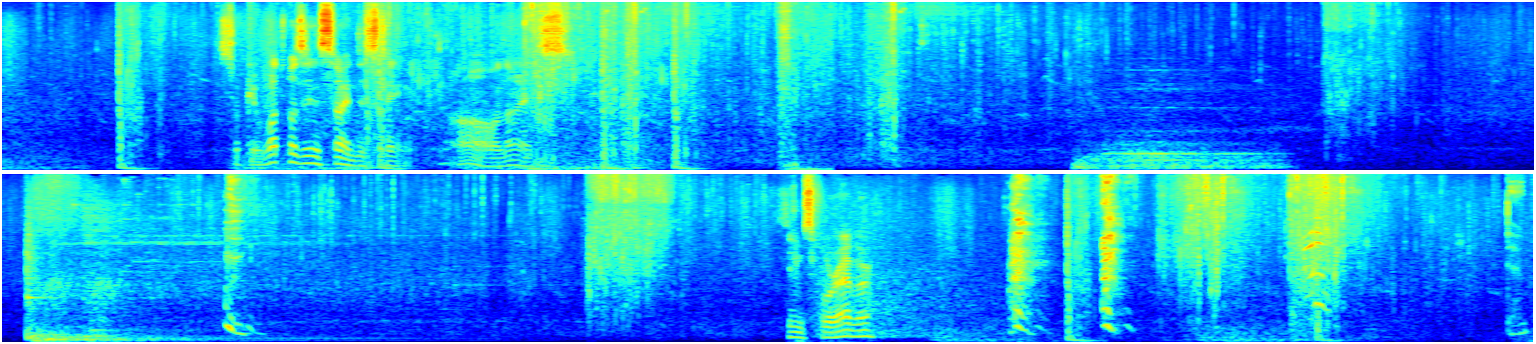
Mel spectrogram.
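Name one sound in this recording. Magic spells burst and crackle.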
